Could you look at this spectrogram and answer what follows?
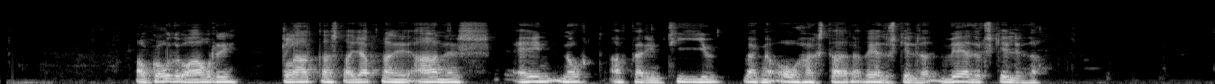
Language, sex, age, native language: Icelandic, male, 60-69, Icelandic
